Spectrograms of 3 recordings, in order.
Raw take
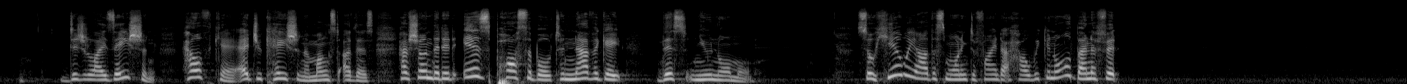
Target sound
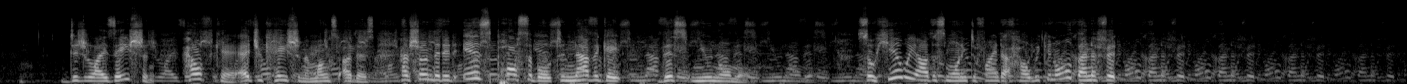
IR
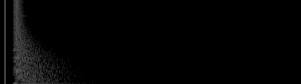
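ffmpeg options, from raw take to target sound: -filter_complex "[0:a]bandreject=f=7.3k:w=8,asplit=2[a][b];[b]highpass=f=720:p=1,volume=15dB,asoftclip=type=tanh:threshold=-8dB[c];[a][c]amix=inputs=2:normalize=0,lowpass=f=2k:p=1,volume=-6dB,equalizer=f=300:t=o:w=0.22:g=-11.5,asetrate=33038,aresample=44100,atempo=1.33484,aecho=1:1:699|1398|2097|2796|3495|4194:0.178|0.105|0.0619|0.0365|0.0215|0.0127"

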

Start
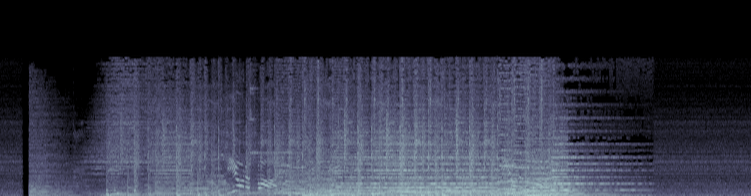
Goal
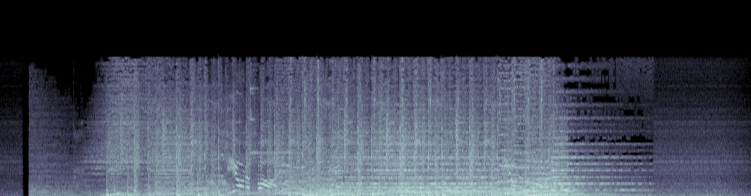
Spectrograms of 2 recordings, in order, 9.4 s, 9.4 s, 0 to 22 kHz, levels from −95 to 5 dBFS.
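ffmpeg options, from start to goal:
-af "dynaudnorm=f=560:g=3:m=11.5dB"

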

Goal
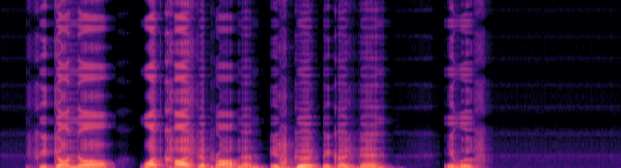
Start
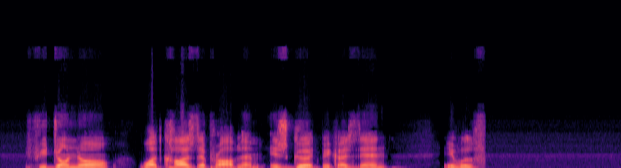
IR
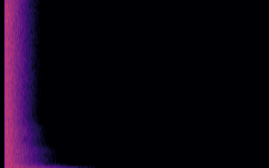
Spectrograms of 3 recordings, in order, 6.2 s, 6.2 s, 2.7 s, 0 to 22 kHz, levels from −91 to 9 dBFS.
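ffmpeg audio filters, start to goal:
-filter_complex "[0:a]acrusher=samples=7:mix=1:aa=0.000001,asettb=1/sr,asplit=3[a][b][c];[a]atrim=end=1.974[d];[b]atrim=start=1.97:end=3.75,asetpts=PTS-STARTPTS,afade=t=in:d=0.004:c=qsin,afade=t=out:st=1.776:d=0.004:c=qsin,bass=f=250:g=7,treble=f=4k:g=-10[e];[c]atrim=start=3.746[f];[d][e]acrossfade=d=0.004:c1=hsin:c2=qsin[g];[g][f]acrossfade=d=0.004:c1=qsin:c2=hsin,asplit=2[h][i];[1:a]atrim=start_sample=2205,atrim=end_sample=4410[j];[i][j]afir=irnorm=-1:irlink=0,volume=-19dB[k];[h][k]amix=inputs=2:normalize=0,volume=-1dB"

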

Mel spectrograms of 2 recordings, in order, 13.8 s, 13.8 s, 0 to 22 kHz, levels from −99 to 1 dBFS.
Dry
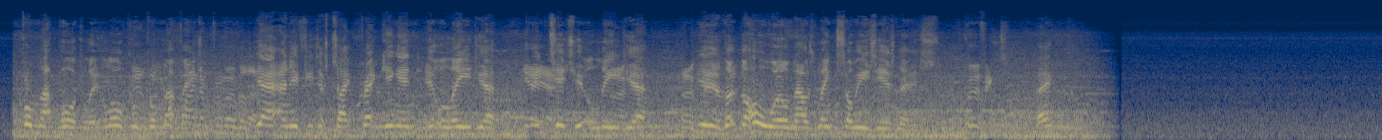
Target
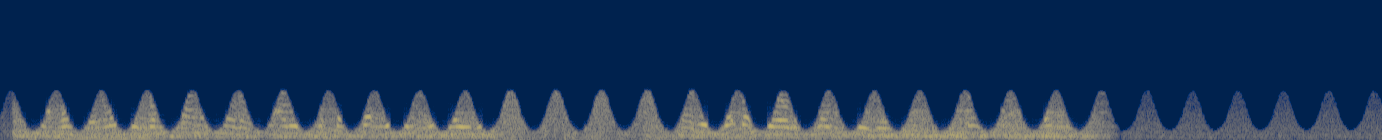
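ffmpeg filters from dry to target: -filter_complex "[0:a]asettb=1/sr,asplit=3[a][b][c];[a]atrim=end=4.984[d];[b]atrim=start=4.98:end=6.79,asetpts=PTS-STARTPTS,afade=t=in:d=0.004:c=qsin,afade=t=out:st=1.806:d=0.004:c=qsin,aeval=exprs='(mod(31.6*val(0)+1,2)-1)/31.6':c=same[e];[c]atrim=start=6.786[f];[d][e]acrossfade=d=0.004:c1=hsin:c2=qsin[g];[g][f]acrossfade=d=0.004:c1=qsin:c2=hsin,afftfilt=real='re*lt(b*sr/1024,240*pow(1500/240,0.5+0.5*sin(2*PI*2.2*pts/sr)))':imag='im*lt(b*sr/1024,240*pow(1500/240,0.5+0.5*sin(2*PI*2.2*pts/sr)))':win_size=1024:overlap=0.75"

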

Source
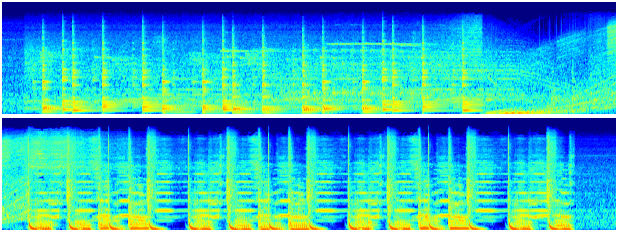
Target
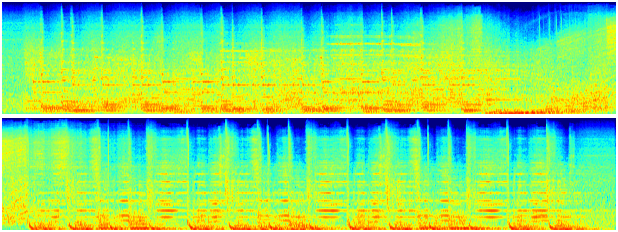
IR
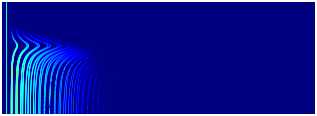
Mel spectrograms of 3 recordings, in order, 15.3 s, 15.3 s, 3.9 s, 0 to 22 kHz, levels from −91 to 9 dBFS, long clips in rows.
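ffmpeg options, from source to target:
-filter_complex "[0:a]highshelf=f=6.6k:g=5,asplit=4[a][b][c][d];[b]asetrate=29433,aresample=44100,atempo=1.49831,volume=-6dB[e];[c]asetrate=55563,aresample=44100,atempo=0.793701,volume=-16dB[f];[d]asetrate=58866,aresample=44100,atempo=0.749154,volume=-12dB[g];[a][e][f][g]amix=inputs=4:normalize=0,acompressor=threshold=-23dB:ratio=6,asplit=2[h][i];[1:a]atrim=start_sample=2205[j];[i][j]afir=irnorm=-1:irlink=0,volume=-17.5dB[k];[h][k]amix=inputs=2:normalize=0,alimiter=level_in=19dB:limit=-1dB:release=50:level=0:latency=1,volume=-1dB"

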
